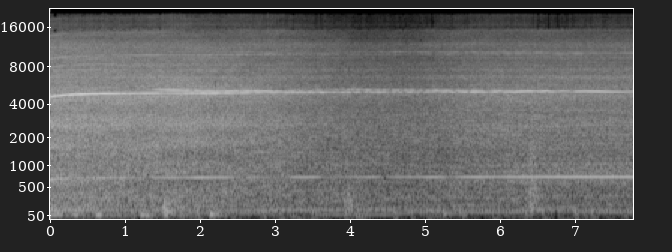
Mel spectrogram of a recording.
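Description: An electric air pump runs steadily and loudly, inflating an AirTrack tumble track gymnastics mat. It gives a continuous close whooshing whine with a high tone, with no talk over it.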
